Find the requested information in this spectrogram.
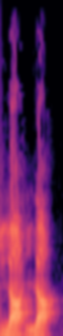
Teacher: जब आप ला बोलते हैं तो जीभ जो है आपकी ला दांत से टकराती है, दंत से हो जाएगा। ला का उच्चारण स्थान दंत से होता है।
